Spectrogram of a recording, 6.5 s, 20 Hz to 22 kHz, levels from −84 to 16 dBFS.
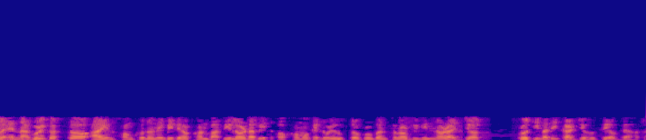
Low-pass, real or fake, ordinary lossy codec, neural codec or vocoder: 3.6 kHz; real; AAC, 32 kbps; none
